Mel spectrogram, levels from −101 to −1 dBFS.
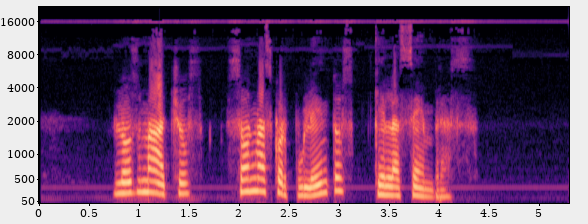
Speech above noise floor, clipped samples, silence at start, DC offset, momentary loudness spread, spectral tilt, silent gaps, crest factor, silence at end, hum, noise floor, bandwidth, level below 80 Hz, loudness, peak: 41 dB; under 0.1%; 0.75 s; under 0.1%; 14 LU; -6.5 dB/octave; none; 16 dB; 1.15 s; none; -55 dBFS; 17 kHz; -58 dBFS; -15 LUFS; 0 dBFS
